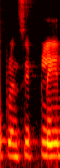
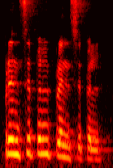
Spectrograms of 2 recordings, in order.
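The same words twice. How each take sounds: First: प्रिंसिपले with a wrong extra "ay" sound at the end; wrong pronunciation. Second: प्रिंसिपल ending in a short, light "pul"; correct pronunciation. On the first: Teacher showing students the wrong way to say प्रिंसिपले. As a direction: say प्रिंसिपले as the mistaken "principle-ay". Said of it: "इसको प्रिंसिपले नहीं बोलते". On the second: Teacher giving students the right way to say प्रिंसिपल. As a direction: say प्रिंसिपल as "prin-si-pul", both times the same. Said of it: "दोनों प्रिंसिपल ही pronounce किए जाते". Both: Shown as a demonstration.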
